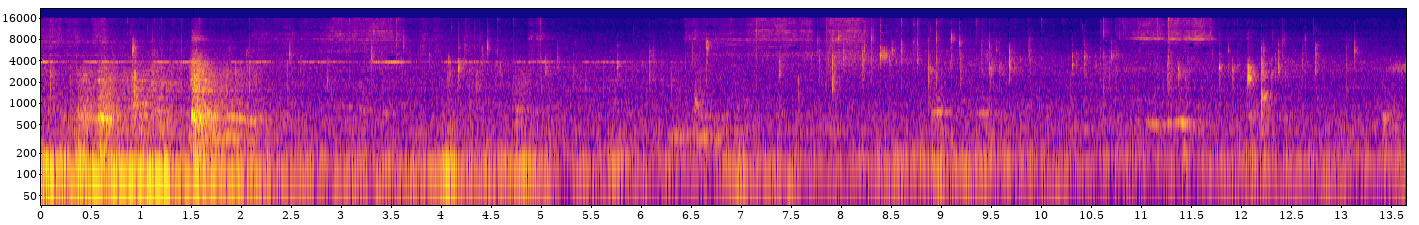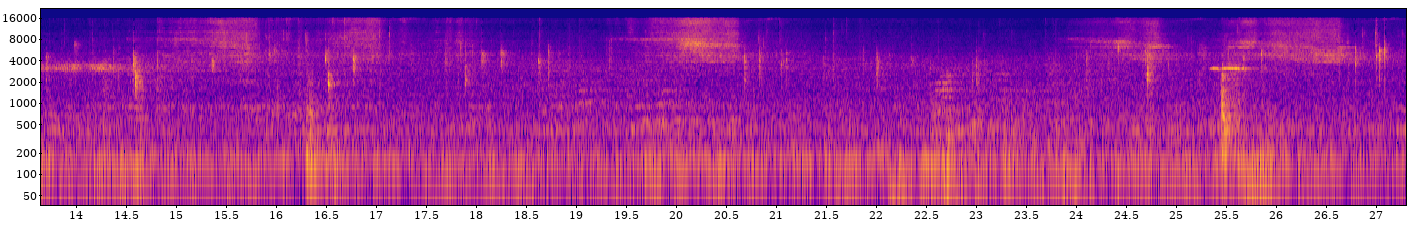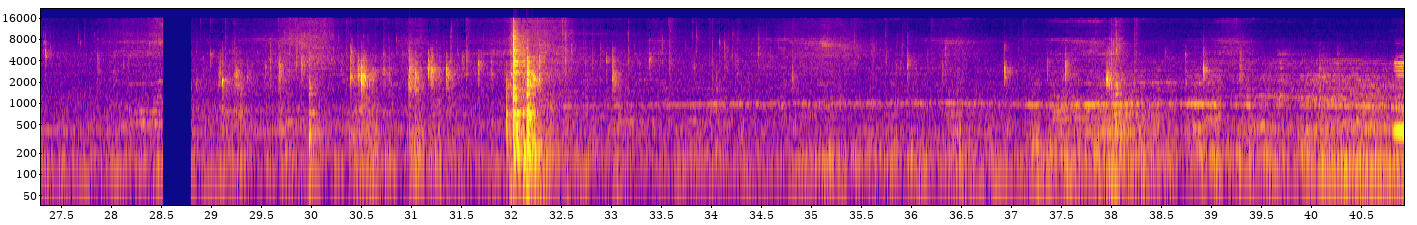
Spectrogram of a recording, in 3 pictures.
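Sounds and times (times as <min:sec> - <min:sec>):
oil popping and crackling: 0:00.0 - 0:28.2, 0:28.8 - 0:40.2
deep-frying oil sizzling: 0:00.0 - 0:40.9
spatula stirring in pan: 0:28.8 - 0:40.8.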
